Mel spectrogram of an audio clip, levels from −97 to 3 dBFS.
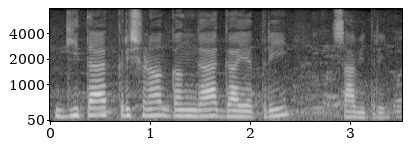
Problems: continuous background conversations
